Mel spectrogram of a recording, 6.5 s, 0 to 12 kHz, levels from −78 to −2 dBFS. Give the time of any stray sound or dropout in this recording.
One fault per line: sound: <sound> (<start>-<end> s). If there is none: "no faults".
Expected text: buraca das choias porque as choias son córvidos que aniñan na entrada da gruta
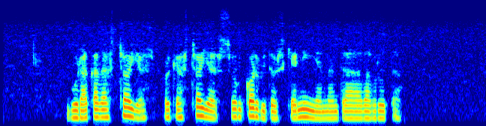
no faults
